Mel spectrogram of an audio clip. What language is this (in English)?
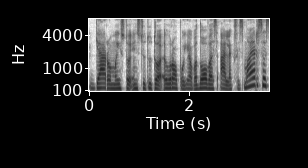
Lithuanian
